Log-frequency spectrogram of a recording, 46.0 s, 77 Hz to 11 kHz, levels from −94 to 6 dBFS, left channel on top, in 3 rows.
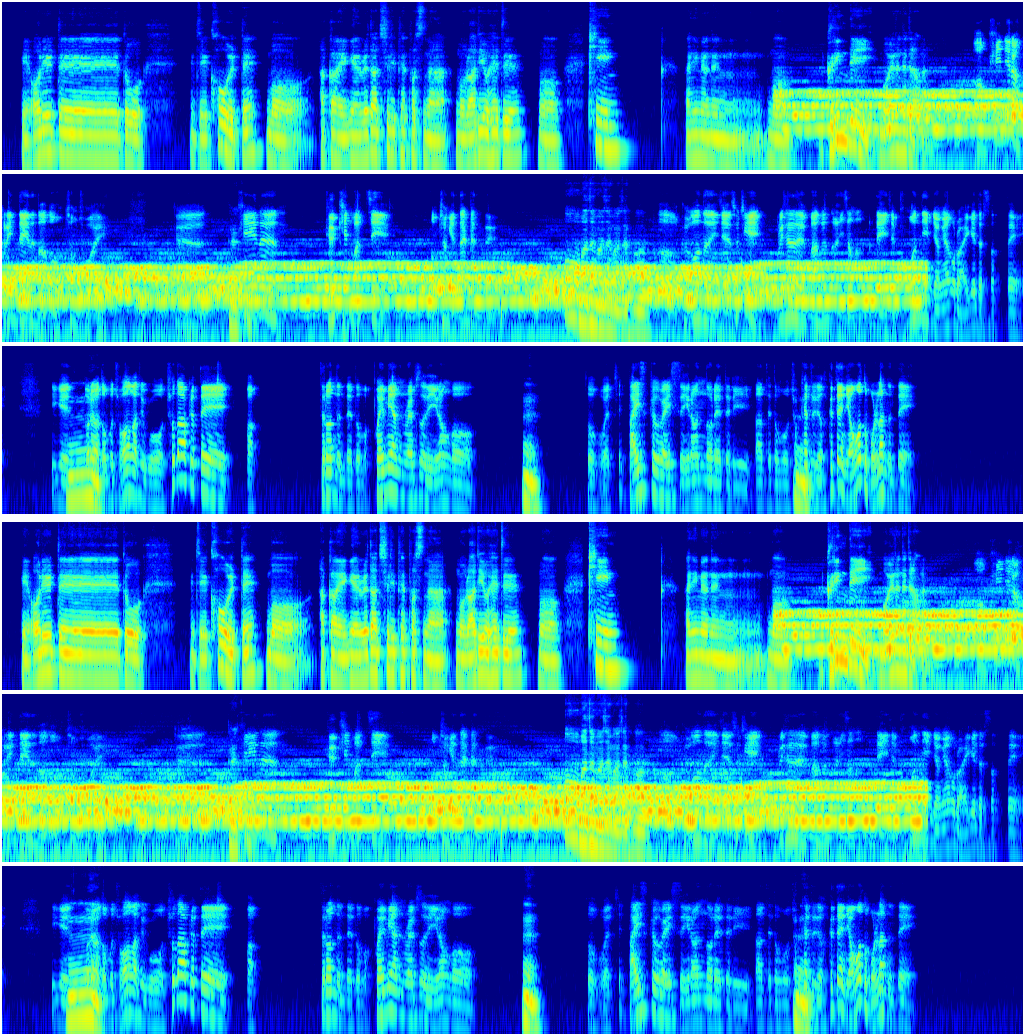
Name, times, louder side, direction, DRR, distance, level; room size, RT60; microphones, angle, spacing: voice 1, 0.3-2.1 2.8-8.4 8.8-9.4 10.3-11.9 12.4-14.0 18.7-19.1 23.8-25.0 31.6-32.1 38.4-38.7 42.5-42.8, right 3 dB, 85° right, 1.1 m, -32 dB
sound 1, 11.6-29.2, right 5 dB, 40° right, 0.4 m, -26 dB
voice 2, 14.6-16.9 17.9-18.4 18.9-19.6 20.2-21.1 21.7-22.7 25.2-26.7 26.9-30.1 30.4-30.6 31.4-34.0 34.3-34.4 35.4-37.7 39.4-39.7 40.0-44.3, left 4 dB, 60° left, 1.7 m, -43 dB
7.3 x 3.3 x 5.6 m
head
